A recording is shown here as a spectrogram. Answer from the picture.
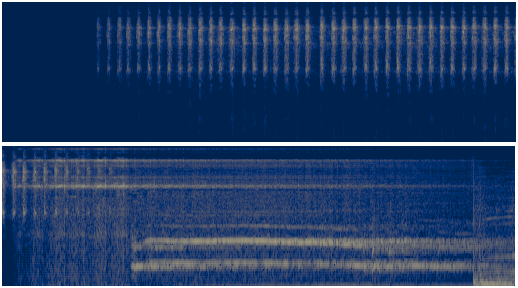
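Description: Eerie intro sound design. About a second in, a rapid, even high-pitched pulsing starts. At about six and a half seconds a steady hiss takes over, and a second later a held, whistle-like tone with two pitches joins it.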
